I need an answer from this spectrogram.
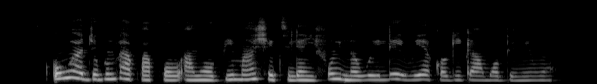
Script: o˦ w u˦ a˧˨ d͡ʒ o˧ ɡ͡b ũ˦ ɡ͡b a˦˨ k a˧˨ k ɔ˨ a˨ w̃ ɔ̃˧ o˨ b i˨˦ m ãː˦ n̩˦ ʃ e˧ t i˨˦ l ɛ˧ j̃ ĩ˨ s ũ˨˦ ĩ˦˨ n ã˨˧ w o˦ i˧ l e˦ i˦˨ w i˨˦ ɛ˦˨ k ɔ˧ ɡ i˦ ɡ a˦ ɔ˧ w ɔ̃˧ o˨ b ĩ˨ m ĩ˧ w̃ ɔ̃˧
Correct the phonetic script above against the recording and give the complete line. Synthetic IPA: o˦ w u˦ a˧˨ d͡ʒ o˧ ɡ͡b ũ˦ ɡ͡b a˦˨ k͡p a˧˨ k͡p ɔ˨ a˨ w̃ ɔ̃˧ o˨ b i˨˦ m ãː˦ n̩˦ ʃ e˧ t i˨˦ l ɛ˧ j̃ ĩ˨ f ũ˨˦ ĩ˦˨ n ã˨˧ w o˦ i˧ l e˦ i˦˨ w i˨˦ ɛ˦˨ k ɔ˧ ɡ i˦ ɡ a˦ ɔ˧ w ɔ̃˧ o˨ b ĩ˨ m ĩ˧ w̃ ɔ̃˧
